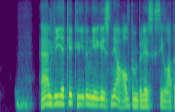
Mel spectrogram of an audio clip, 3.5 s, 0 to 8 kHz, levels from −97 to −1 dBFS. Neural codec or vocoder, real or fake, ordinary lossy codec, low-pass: codec, 16 kHz, 0.8 kbps, ZipCodec; fake; none; none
